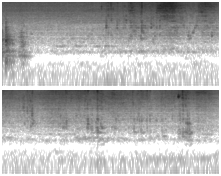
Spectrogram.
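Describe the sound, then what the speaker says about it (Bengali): Milk is poured steadily into a pot of Gobindobhog rice for payesh, a soft continuous liquid splash and trickle heard up close with no talking. "এইভাবে করে পুরো দুধটাই ঢেলে দিচ্ছি"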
